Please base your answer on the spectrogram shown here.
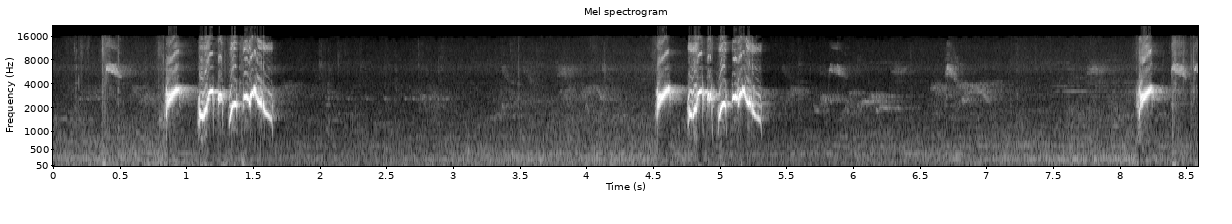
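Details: Red-whiskered bulbul decoy bird in morning song of the twisted-voice style, used to train and provoke bulbuls to sing in competition; three short bursts of bright warbled notes roughly every three and a half seconds, quiet pauses between.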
